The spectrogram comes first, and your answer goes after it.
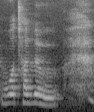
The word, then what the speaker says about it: Waterloo: Англичане произносят это как Waterloo, что в переводе означает «водный туалет», как сказал мне Стас.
